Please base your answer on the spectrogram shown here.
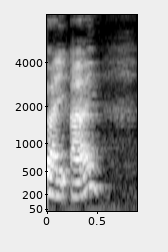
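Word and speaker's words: aye-aye: high et moi et c'est pas une faute de prononciation s'appelle vraiment le aïe aïe de gerald durrell la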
